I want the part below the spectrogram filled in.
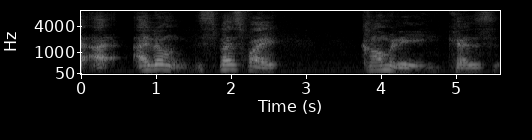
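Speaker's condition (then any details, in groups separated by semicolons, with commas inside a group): Ataxia; progressive degenerative, affects walking; significant fatigue; slow speech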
